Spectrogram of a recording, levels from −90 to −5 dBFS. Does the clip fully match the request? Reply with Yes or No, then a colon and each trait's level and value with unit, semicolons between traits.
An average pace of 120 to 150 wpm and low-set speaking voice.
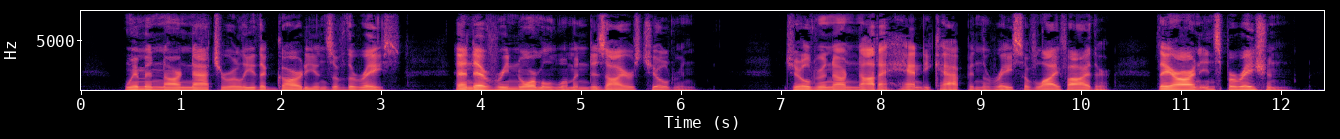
Yes: average, 140 wpm; low, 105 Hz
